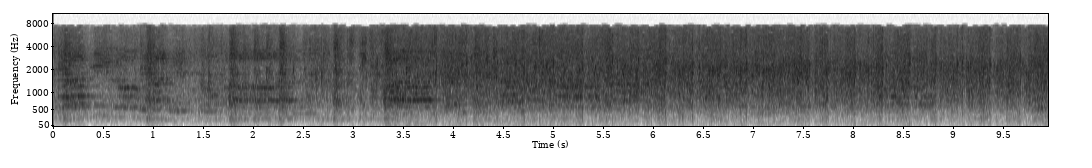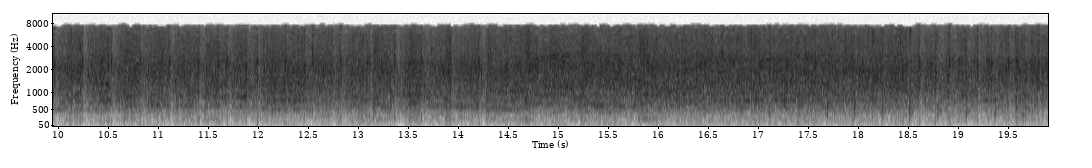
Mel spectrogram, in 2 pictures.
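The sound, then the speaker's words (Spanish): Sustained standing ovation lasting several minutes from a large theatre audience after a performance of El Alcalde de Zalamea, a dense, steady wash of clapping that holds at a loud, even level for the whole stretch with no voices breaking through. “Igual esto, te digo, fueron varios minutos de aplauso de pie.”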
